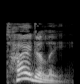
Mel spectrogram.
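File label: "tidily", British English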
